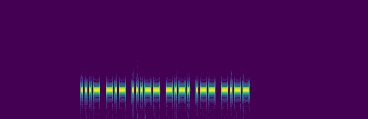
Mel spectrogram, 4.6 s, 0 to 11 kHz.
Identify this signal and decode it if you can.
Morse code, heard as a keyed tone, about 46 wpm, 700 Hz. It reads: VK3CWY
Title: DXCC-100 Call Signs - 6 Characters - Repeated 2x - 45wpm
